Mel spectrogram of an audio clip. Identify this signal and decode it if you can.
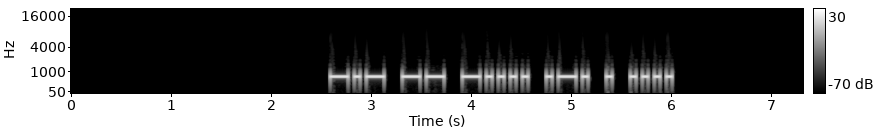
Morse code, heard as a keyed tone, about 20 wpm, 700 Hz. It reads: KM6REH
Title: USA Call Signs - 6 Characters - Repeated 2x - 20wpm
